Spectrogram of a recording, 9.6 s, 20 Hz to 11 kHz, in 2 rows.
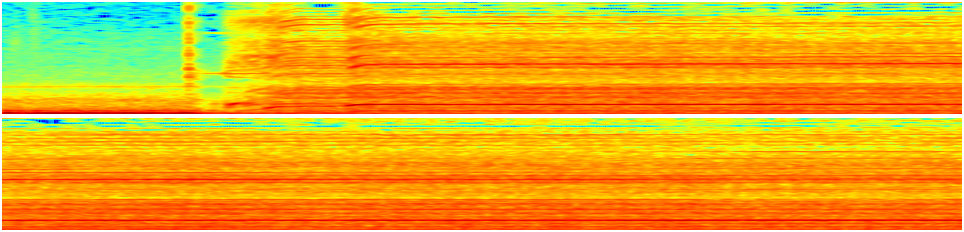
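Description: Handheld power drill spinning up with a rising whine about a second in, then running at a steady speed as its bit bores into a hard, ABS-like resin 3D-printed bust.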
